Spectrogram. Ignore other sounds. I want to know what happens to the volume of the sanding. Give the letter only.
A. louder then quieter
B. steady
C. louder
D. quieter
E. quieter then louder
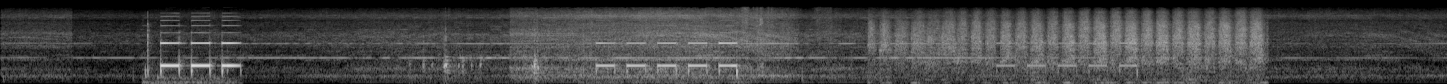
C.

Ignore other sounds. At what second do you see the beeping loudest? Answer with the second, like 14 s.
2 s.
